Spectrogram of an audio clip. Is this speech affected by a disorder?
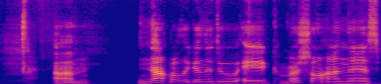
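Yes: bulbar onset ALS.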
